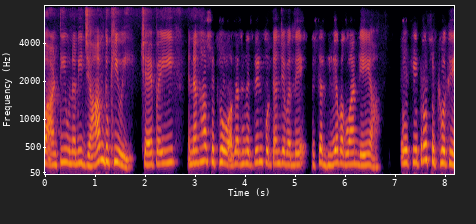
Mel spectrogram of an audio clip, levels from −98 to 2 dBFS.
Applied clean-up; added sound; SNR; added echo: neural mask model Resemble Enhance denoiser.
